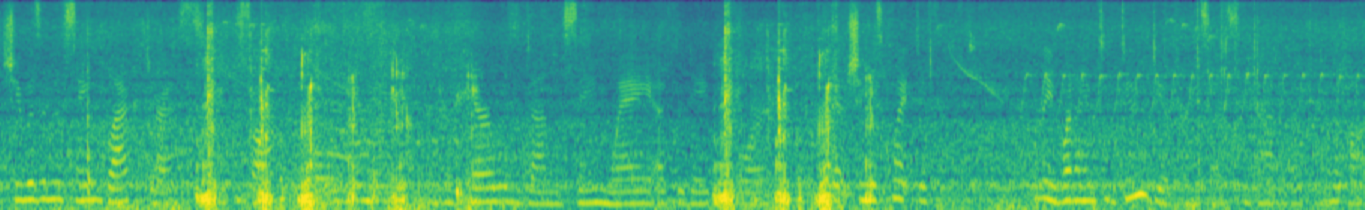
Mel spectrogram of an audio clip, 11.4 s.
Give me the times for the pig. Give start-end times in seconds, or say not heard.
1.6-4.0, 5.9-7.5.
